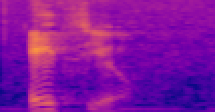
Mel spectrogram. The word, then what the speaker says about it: Ezio: Is that the way you pronounce it? That is right. Ezio Pinza. How's that again? Ezio.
